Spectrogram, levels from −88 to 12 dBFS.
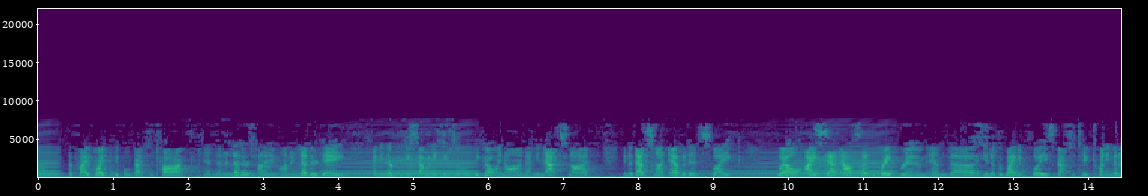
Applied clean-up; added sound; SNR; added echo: none; Bowed string instrument; 10 dB; reverberation time 2.2 s.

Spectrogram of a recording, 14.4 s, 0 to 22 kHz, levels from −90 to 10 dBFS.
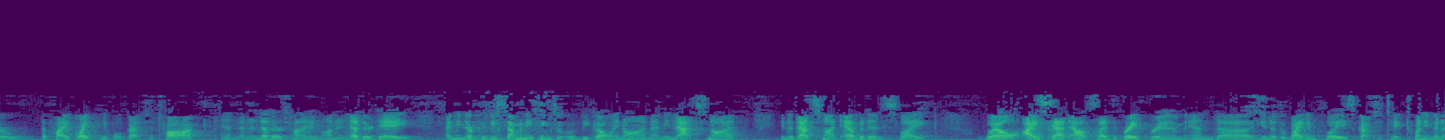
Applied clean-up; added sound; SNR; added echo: none; none; none; none.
